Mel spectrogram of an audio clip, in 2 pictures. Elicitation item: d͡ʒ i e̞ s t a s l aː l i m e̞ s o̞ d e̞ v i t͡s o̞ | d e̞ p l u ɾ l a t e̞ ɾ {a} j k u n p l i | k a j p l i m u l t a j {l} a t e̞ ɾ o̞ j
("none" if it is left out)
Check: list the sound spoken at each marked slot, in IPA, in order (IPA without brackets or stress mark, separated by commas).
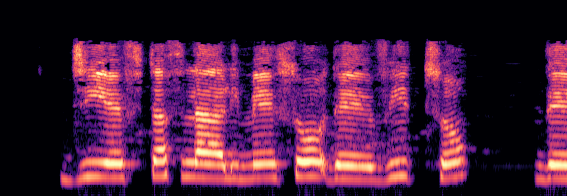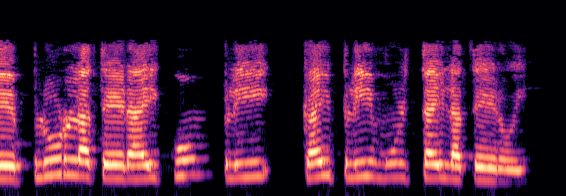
a, l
